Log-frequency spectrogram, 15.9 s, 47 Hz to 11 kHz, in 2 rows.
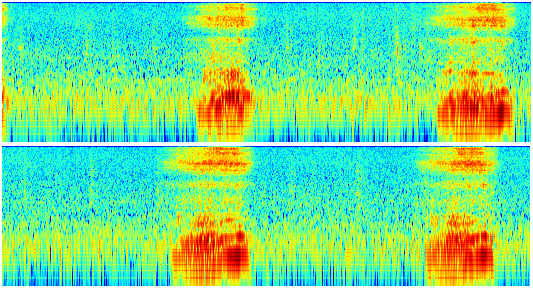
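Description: Four slow, regular snoring breaths, each a low rattling rumble with a breathy hiss, about 16 a minute, with quiet gaps between.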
